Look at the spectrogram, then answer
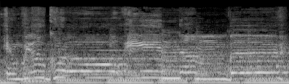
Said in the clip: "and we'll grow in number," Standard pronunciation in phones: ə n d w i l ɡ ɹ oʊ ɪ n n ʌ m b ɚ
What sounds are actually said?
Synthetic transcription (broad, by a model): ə n w i l ɡ ɹ oʊ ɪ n n ʌ m b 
